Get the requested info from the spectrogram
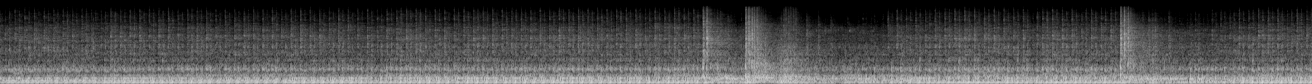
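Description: Harley-Davidson Milwaukee-Eight 114 V-twin idling steadily through a Bassani Road Rage 3 two-into-one stainless exhaust run with no baffle. A few sharp cracks cut through about seven and eleven seconds in.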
